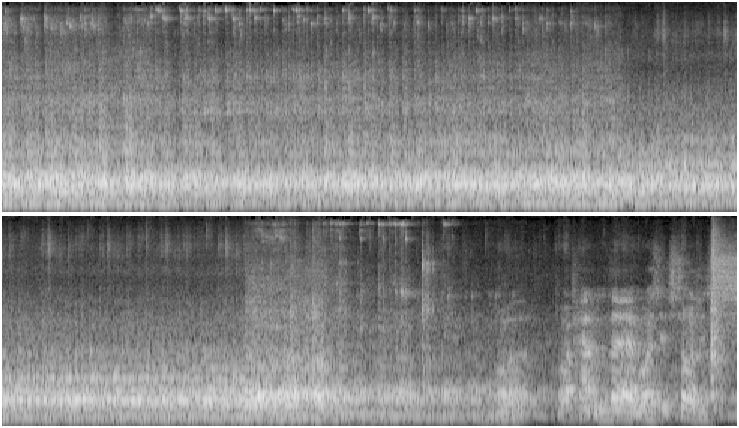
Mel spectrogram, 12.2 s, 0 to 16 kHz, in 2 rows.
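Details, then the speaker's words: Chinese SC2 mini lathe parting off 316 stainless steel nut with 1.6 mm HSS tool, chuck at half normal speed: steady droning cut with rough chatter, tone breaks up and falters; workpiece slipping in chuck. "slipping in the chuck. That is the last thing that I want to happen. Why should it do that, for God's sake?"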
